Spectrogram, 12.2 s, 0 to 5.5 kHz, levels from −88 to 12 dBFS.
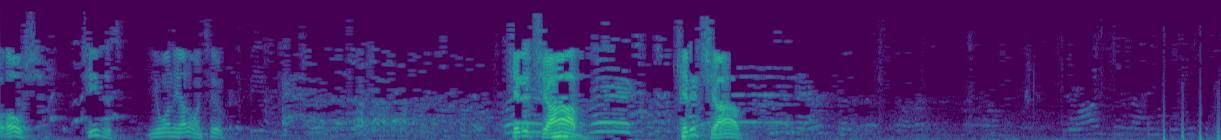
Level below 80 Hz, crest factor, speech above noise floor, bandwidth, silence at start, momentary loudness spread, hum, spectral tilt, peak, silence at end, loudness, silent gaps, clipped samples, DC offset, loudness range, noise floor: -52 dBFS; 24 dB; 37 dB; 5.2 kHz; 0 s; 28 LU; none; -8.5 dB/octave; -6 dBFS; 0 s; -25 LUFS; none; under 0.1%; under 0.1%; 14 LU; -61 dBFS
